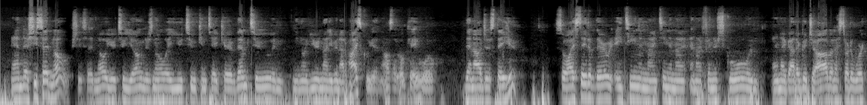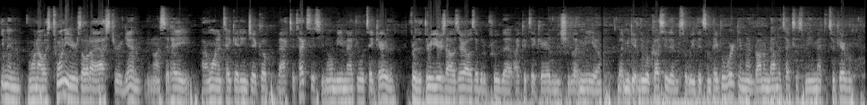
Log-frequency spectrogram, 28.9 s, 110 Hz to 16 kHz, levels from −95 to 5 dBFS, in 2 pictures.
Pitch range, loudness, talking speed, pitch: 115-125 Hz, -23 LUFS, 320 wpm, 120 Hz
